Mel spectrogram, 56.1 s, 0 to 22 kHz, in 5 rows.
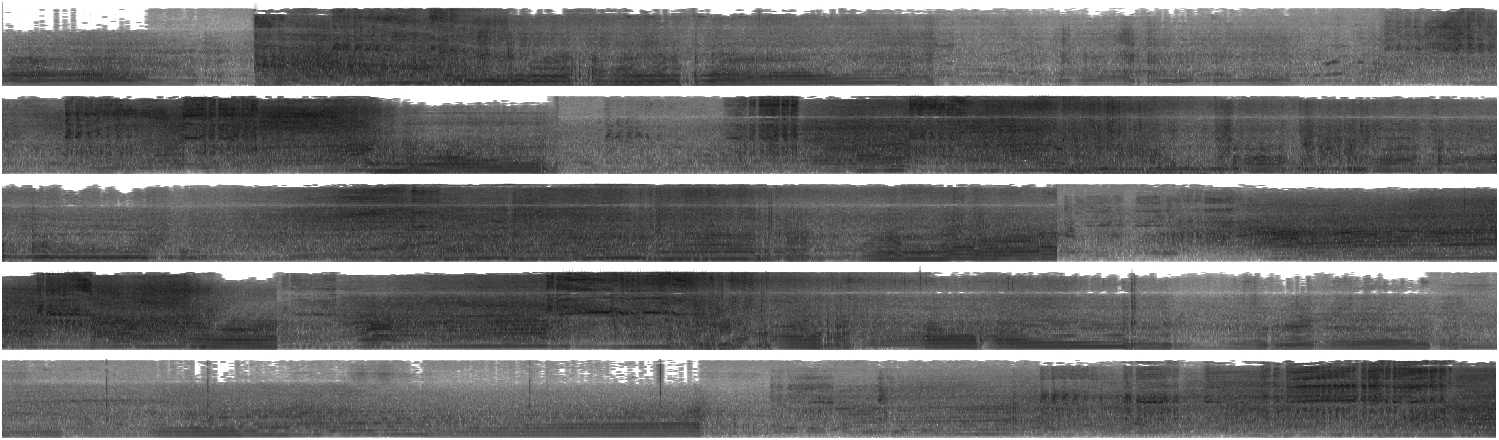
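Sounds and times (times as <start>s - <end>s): rally car engine revving: 0.0s - 56.0s.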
